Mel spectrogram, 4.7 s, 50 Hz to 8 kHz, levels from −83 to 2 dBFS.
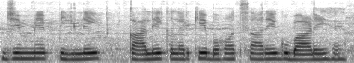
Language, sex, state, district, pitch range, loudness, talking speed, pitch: Hindi, female, Uttar Pradesh, Lucknow, 190-210 Hz, -15 LUFS, 125 wpm, 200 Hz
